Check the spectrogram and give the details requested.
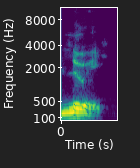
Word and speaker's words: Louis: Yeah, but I don't know if you say "Louie"-Dreyfus, or... I think it's "Lewis" but it's spelled like the Christian name Louie.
